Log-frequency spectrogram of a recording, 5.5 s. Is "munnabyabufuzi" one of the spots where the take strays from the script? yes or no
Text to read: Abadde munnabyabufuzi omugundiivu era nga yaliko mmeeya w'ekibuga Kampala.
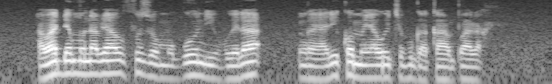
no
